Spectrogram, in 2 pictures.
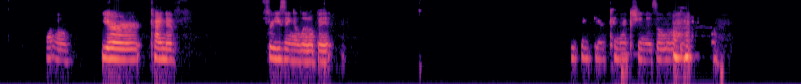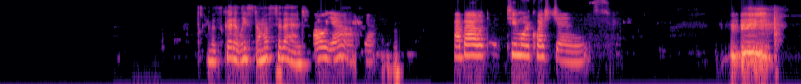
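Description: A woman talks calmly over an online call.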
